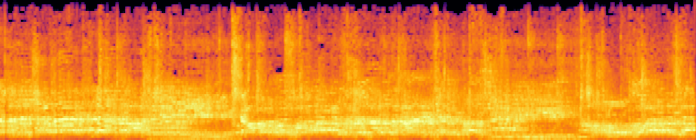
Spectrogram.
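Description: A large group of young children shouting and singing together, many voices overlapping, with some hand clapping.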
